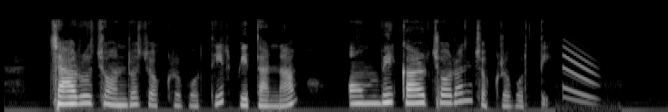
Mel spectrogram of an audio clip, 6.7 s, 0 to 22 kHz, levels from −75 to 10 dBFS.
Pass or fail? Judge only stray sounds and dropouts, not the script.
fail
